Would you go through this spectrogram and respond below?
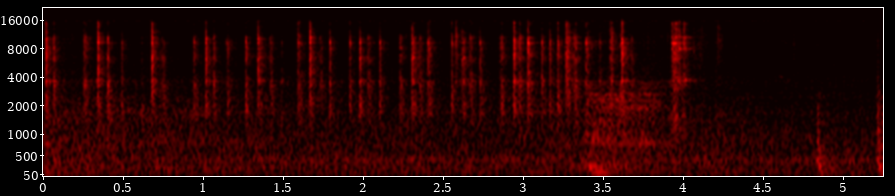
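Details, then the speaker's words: Grizzly mini mill Y axis, table rocked by hand with the lead screw not moving: light metallic clunks about three a second from play in the axis. Damage to the nut is suspected rather than the lead screw; recorded before a new nut is fitted. "had it apart you can see the play hear it clunking back and forth the lead screw isn't moving so the damage is on the nut is know what I'm guessing"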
